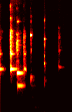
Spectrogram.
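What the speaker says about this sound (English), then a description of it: "What a moment for my phone to go off" Mobile phone ringtone chiming in a short melodic burst of bright tones, then a few fainter isolated notes trailing off in an otherwise quiet room.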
